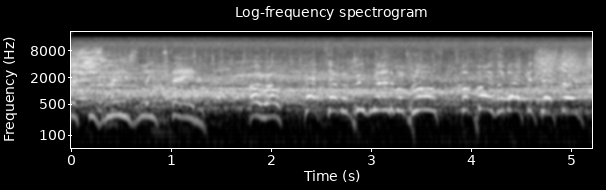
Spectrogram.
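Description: A man shouts with excitement into a microphone.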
